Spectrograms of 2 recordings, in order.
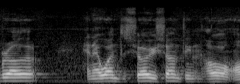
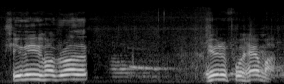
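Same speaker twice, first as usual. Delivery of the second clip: normal talking voice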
